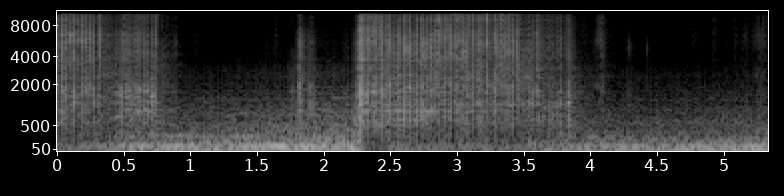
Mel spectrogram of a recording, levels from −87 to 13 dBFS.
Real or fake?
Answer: fake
